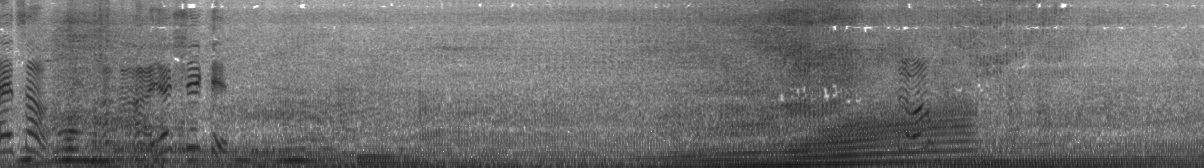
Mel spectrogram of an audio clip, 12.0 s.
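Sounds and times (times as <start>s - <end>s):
cars engine rumble: 0.0s - 12.0s
car engine accelerating past: 6.4s - 11.5s.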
